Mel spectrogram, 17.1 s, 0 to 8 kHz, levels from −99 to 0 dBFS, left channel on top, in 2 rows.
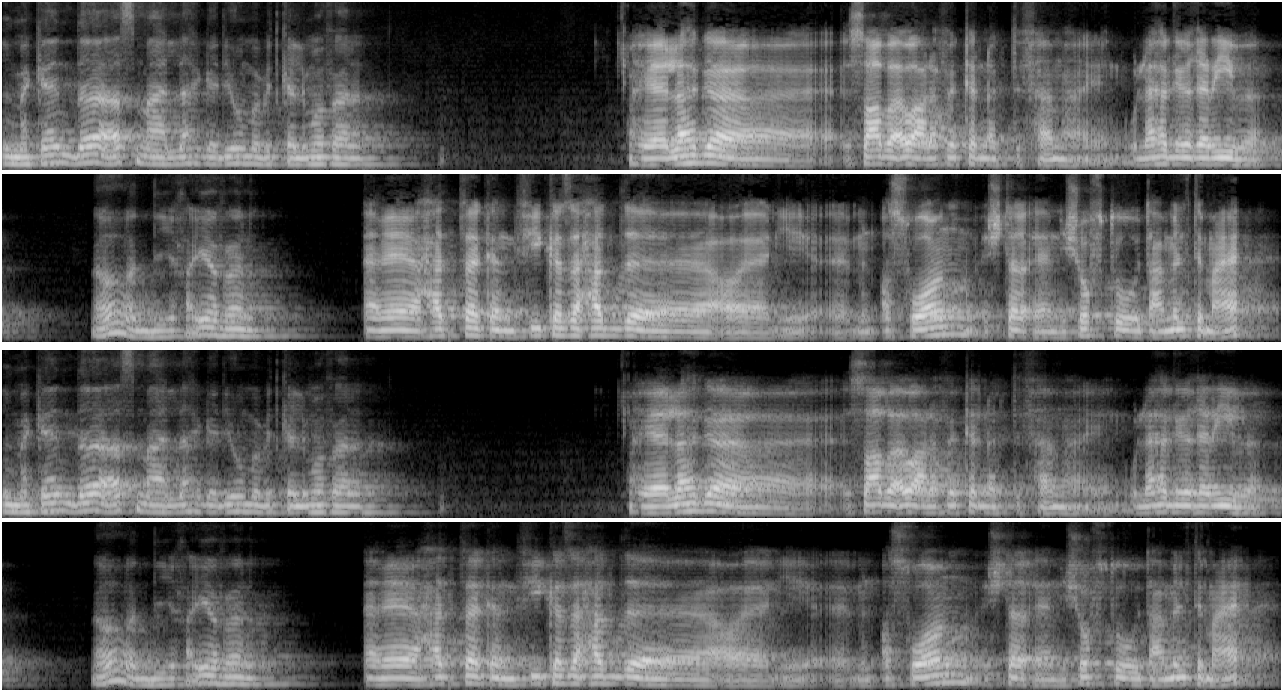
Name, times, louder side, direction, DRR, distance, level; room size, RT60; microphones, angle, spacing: voice 1, 0.0-2.5 9.1-10.3, left 2 dB, 30° left, 1.2 m, -26 dB
voice 2, 4.2-8.4 10.9-16.8, left 2 dB, 80° left, 1.8 m, -24 dB
29.5 x 29.0 x 4.5 m
head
